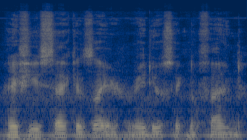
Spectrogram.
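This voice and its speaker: A low-pitched man with fairly even intonation reads at a moderate pace against a noisy background. The host and narrator of a gaming creepypasta series, he tells a gaming story informally from a script, with casual, slightly hesitant asides.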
